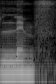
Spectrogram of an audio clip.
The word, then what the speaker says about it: lymph: All right, and it's pronounced as lymph with an F over there.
